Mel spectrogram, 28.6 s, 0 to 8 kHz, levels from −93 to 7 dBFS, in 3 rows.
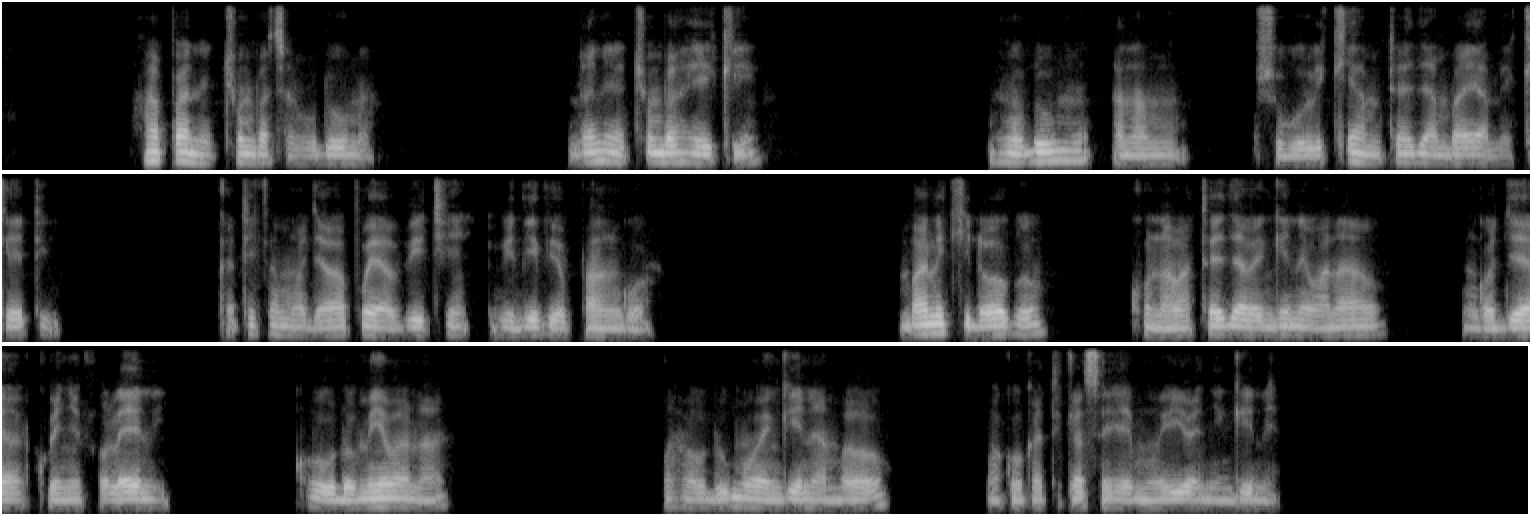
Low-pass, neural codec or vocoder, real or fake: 7.2 kHz; codec, 24 kHz, 6 kbps, HILCodec; fake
